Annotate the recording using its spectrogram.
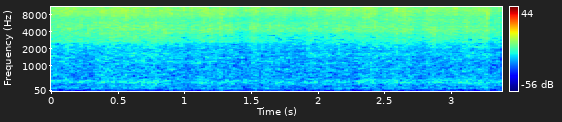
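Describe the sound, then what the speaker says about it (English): Turkey bacon sizzles steadily in a hot pan, a loud continuous hiss and crackle with no talking over it. "you're going to stick your bacon onto the pan and you'll hear it sizzle"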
